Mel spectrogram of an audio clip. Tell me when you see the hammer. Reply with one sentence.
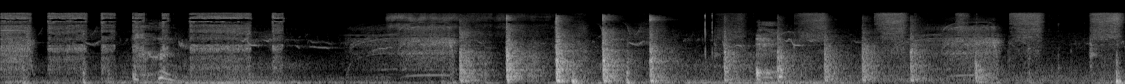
The hammer can be heard from 4.5 to 10.3 s.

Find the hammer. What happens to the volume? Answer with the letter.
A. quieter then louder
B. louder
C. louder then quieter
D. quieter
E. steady
D.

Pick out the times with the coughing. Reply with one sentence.
You can hear the coughing from 1.3 to 1.9 s and from 7.0 to 7.9 s.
